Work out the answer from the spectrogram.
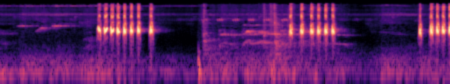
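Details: Yellow-vented bulbul delivering learned filler song, compared to owning a lively green leafbird: three bursts of fast, bright, rattling notes separated by pauses, with faint thin whistles and a single thump between them.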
